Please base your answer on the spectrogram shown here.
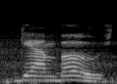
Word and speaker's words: gamboge: One's cadmium yellow deep hue and one is a gamboge hue. It's pronounced gamboge.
